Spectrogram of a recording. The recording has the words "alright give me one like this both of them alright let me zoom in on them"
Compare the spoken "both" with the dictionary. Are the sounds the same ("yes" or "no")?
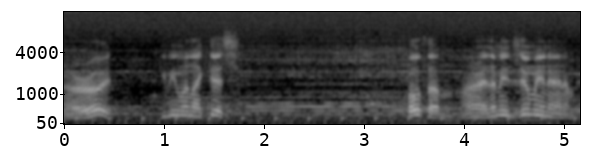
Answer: yes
